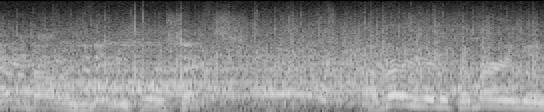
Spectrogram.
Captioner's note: applause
